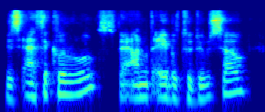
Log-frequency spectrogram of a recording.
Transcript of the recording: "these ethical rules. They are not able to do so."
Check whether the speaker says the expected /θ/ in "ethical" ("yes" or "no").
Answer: yes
